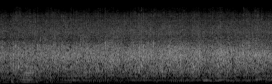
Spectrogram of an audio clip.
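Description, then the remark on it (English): A crowd claps steadily throughout, a dense, continuous wash of many hands with no pauses, moderately loud and even in level. “Come on, clap for that.”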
